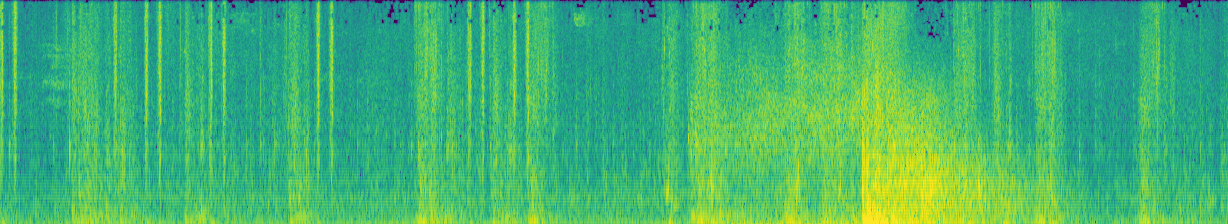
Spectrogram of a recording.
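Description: Sharp clicks and knocks of wooden walls snapping into place come in quick bursts.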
